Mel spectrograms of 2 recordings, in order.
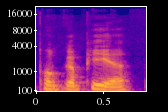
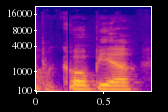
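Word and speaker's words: Pokopia: I always say it wrong the first time because I always read it and I just go, "Oh, Pokeapia." But no, Piccopia, it's really fun.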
